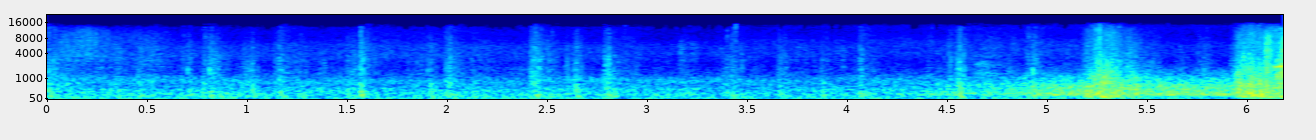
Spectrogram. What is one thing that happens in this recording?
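Footsteps crunch on sandy ground.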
